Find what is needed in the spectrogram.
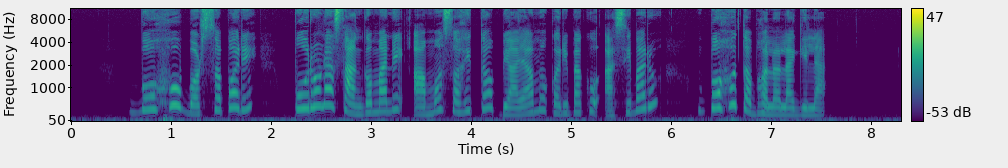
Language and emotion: Odia, happy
